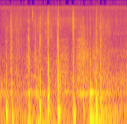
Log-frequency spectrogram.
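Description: Horse hooves clip-clop in the Kingdom Come video game, a steady rhythmic gait of close, moderate strikes with no talk.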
